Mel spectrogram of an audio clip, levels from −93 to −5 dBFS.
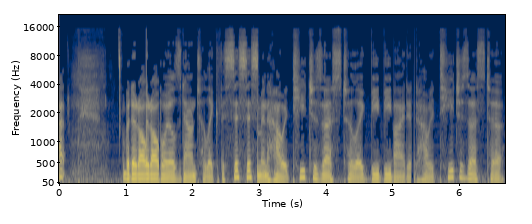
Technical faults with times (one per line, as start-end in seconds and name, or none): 1.30-1.49 repeated buffer
2.79-2.97 repeated buffer
4.83-5.02 repeated buffer
5.27-5.32 gap at a join of encoded pieces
